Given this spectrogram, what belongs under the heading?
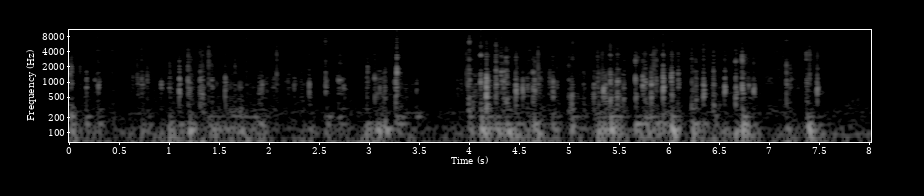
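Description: Java code being typed on a computer keyboard: quiet, irregular clicking of keys in quick bursts with short pauses, close and soft, with no talking.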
